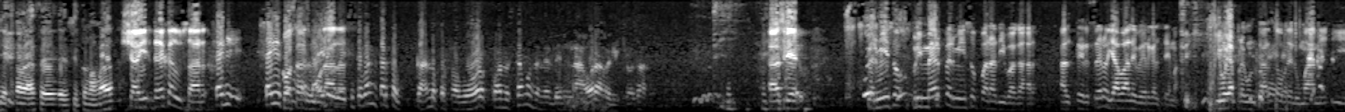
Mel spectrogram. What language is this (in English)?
Spanish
